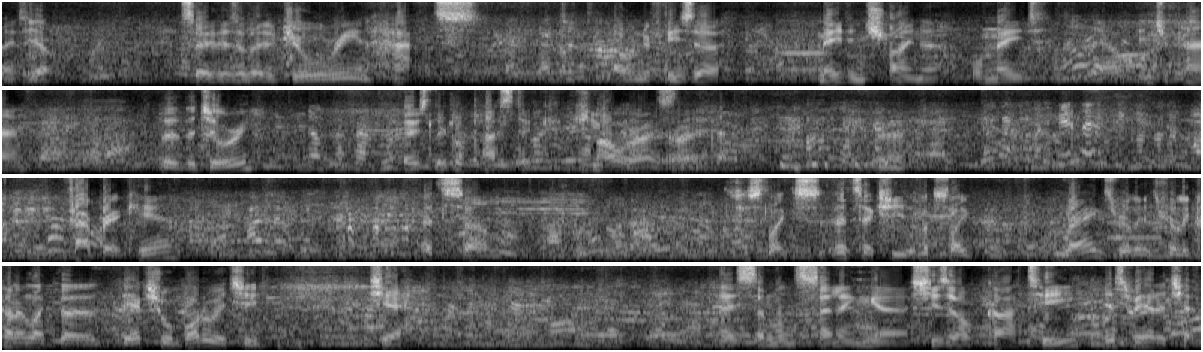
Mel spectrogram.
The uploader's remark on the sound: On location this week from the Boroichi Flea Market in Tokyo. Scramble around Tokyo’s oldest flea market (dating back hundreds of years!).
